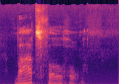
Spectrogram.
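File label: "waadvogel", Dutch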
